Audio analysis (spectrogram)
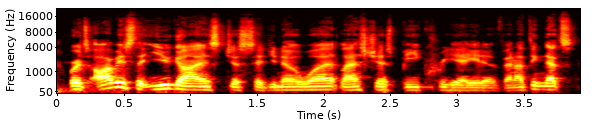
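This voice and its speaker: Casual low-voiced man hosting an interview. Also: fairly quick. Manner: rambling, thinking aloud, informal. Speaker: podcast host.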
